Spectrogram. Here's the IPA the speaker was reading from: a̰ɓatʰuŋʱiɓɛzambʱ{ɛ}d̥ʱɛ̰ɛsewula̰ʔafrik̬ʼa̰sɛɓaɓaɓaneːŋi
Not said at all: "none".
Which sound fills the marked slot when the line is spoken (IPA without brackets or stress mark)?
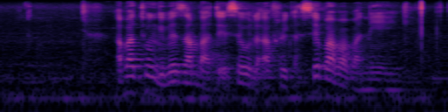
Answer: a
